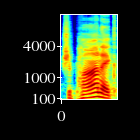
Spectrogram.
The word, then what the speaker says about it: Szczepanek: it what was it it's shaponic oh it's so ironic it's like a sha and then the a i don't even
